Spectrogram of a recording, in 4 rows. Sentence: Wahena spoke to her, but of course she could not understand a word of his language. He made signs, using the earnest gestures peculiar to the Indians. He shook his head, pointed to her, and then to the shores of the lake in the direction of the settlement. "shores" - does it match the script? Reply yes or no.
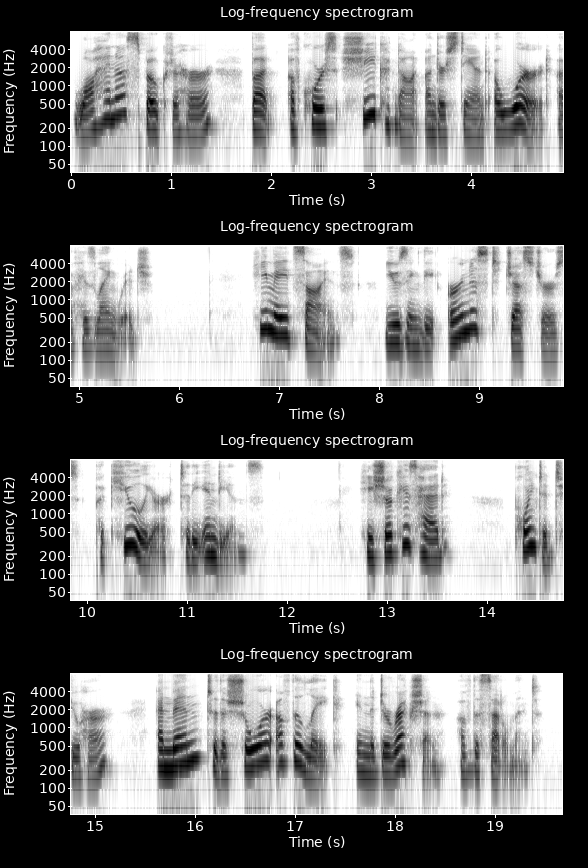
no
